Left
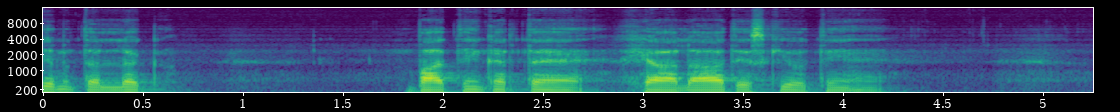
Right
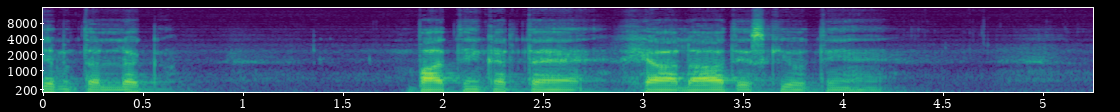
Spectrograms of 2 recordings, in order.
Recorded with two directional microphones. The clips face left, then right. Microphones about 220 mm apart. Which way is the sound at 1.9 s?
55° left (ahead or behind).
